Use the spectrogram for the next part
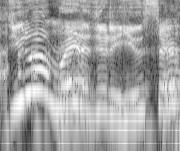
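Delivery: laughing mock threat, loud and high; mock tough-guy threat. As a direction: ham it up like an action hero, laughing.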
